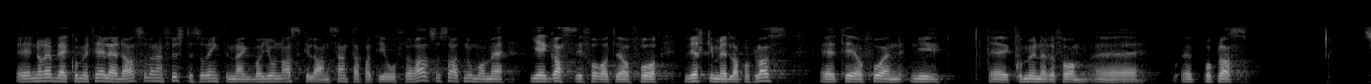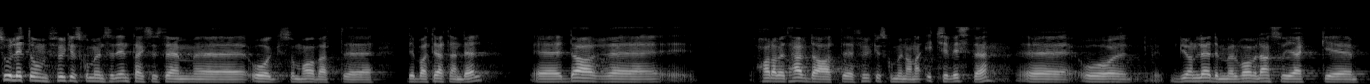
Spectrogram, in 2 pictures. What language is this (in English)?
Norwegian Nynorsk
